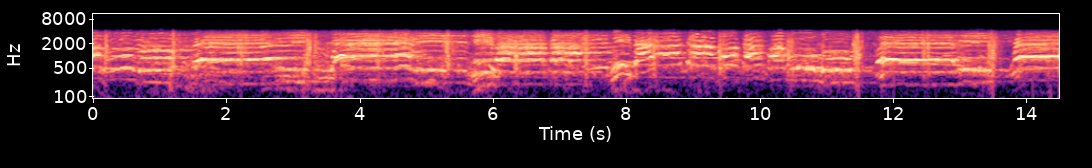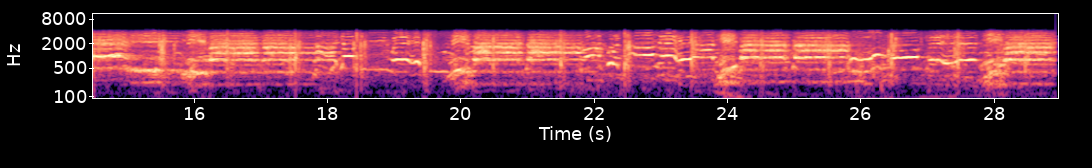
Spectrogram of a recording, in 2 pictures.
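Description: A large crowd singing a song together in chorus, with hand clapping.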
